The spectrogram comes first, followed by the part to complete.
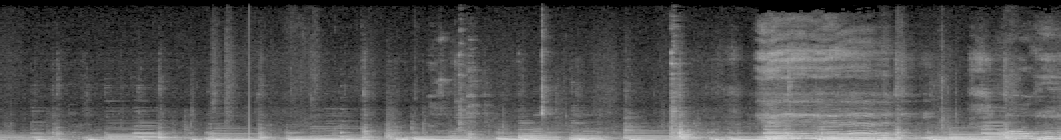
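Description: Slow acoustic intro: acoustic guitar picking with a cello holding low sustained notes. Near the end a woman's voice comes in, singing without words.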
